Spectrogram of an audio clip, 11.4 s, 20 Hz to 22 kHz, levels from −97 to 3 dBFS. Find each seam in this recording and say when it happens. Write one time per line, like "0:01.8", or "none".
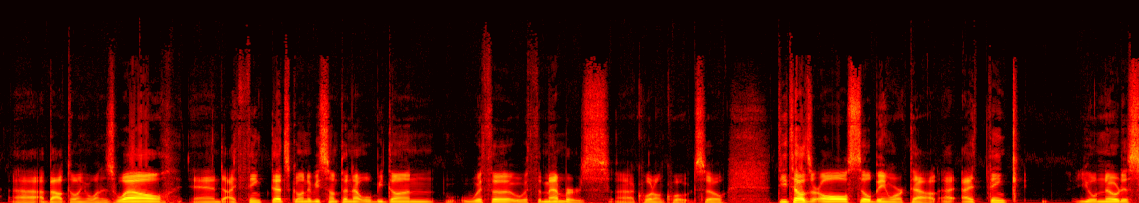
none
